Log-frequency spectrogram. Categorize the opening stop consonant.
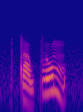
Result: plain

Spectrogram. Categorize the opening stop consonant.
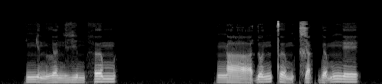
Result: implosive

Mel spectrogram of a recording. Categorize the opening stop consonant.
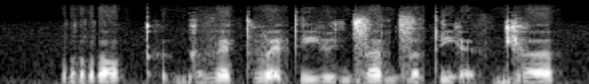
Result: ejective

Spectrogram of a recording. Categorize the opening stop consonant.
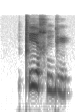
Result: ejective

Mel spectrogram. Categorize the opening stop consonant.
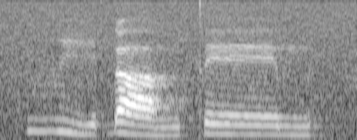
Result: implosive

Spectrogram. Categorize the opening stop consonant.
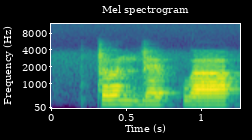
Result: plain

